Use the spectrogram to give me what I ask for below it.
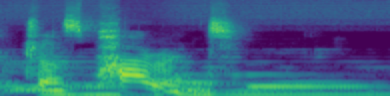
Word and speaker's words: transparent: how about this word the word transparent people out there most Nigerian speakers would say transparent and there is no such word as transparent it is trans parent there are a treasure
